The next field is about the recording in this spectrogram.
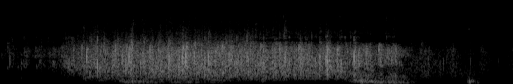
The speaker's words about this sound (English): Next round of applause for that.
